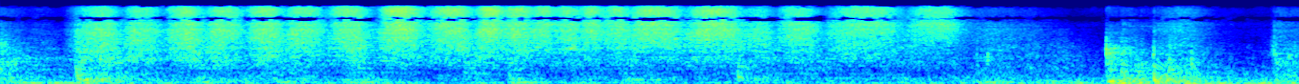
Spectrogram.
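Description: Sandpaper rubbed over a painted wall in quick, even back-and-forth strokes, about four a second, stopping about five seconds in. It is sanding down small flaws in the paint before repainting. A short knock comes just before the end.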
